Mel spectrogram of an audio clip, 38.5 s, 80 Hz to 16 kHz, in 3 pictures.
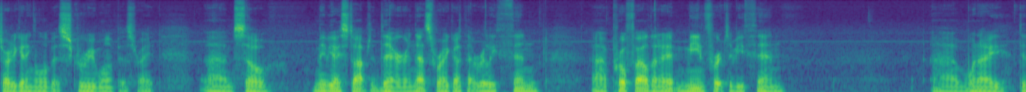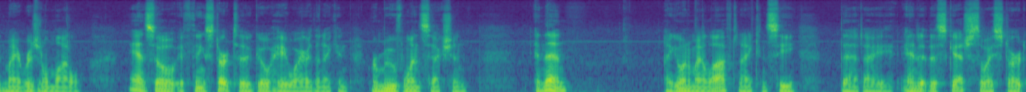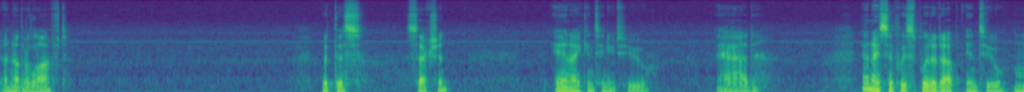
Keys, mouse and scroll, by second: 2.9 scroll down 1, 3.3 scroll up 1, 4.9-7.6 middle drag, 5.1-7.6 right drag, 7.6 click, 8.9 scroll up 1, 9.0-11.0 middle drag, 9.0-11.0 drag, 9.0-11.0 right drag, 12.1 scroll down 2, 12.7-13.8 middle drag, 12.7-13.8 drag, 12.7-13.8 right drag, 16.0 right click, 16.8 click, 18.4 click, 20.1 click, 20.4 scroll down 1, 21.1 click, 21.4 space, 29.0 click, 30.3 click, 30.8 scroll up 1, 31.3 click, 32.5 click, 33.5 click, 34.6 click, 36.0 click, 36.5 scroll down 1, 37.2-37.5 scroll up 1, 37.7 middle click.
